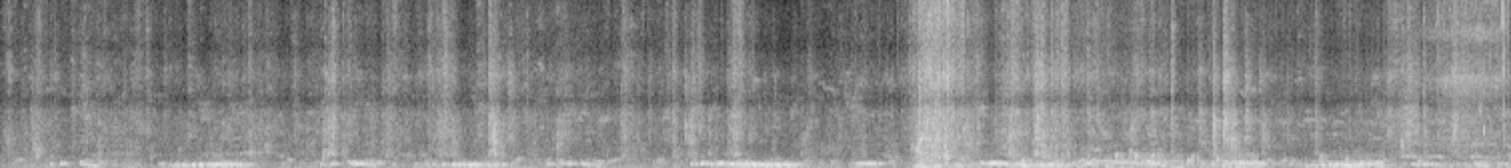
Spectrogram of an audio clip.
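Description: Iranian pigeons, a male and female pair kept for sale, coo in repeated low rounded bursts close by, with a loud rustle or flap partway through and no talk.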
